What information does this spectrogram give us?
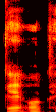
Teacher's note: क और ख जो है वो कंठ ध्वनियाँ हैं, जिनका उच्चारण कंठ से किया जाता है, वो कंठ ध्वनियाँ कहलाती हैं।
